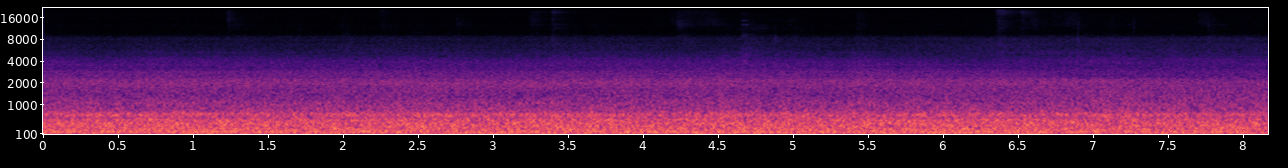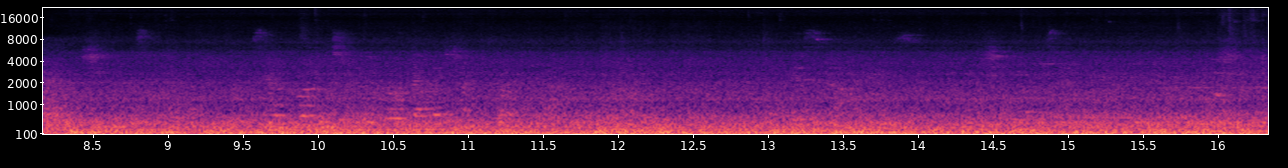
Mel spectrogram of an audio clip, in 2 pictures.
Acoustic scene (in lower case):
subway train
